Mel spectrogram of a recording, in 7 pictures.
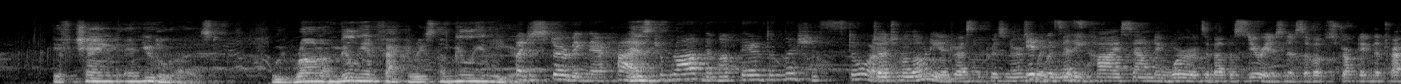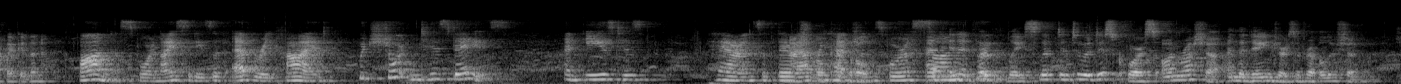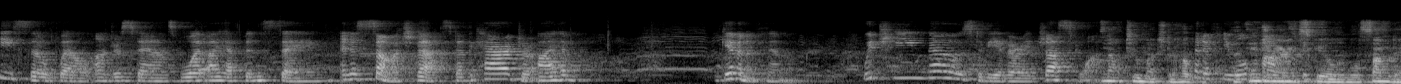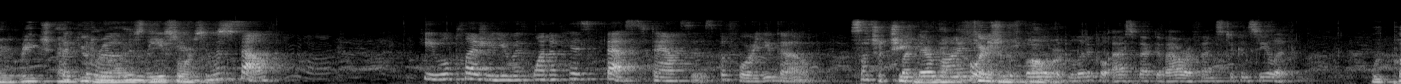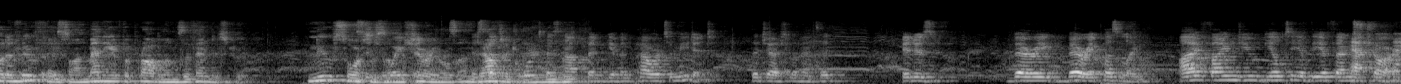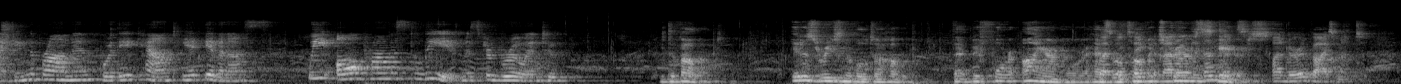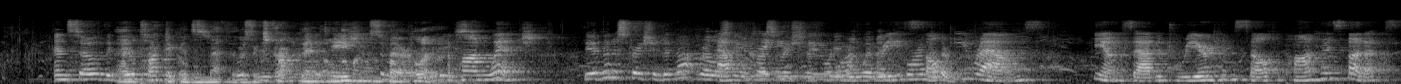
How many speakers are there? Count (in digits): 3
